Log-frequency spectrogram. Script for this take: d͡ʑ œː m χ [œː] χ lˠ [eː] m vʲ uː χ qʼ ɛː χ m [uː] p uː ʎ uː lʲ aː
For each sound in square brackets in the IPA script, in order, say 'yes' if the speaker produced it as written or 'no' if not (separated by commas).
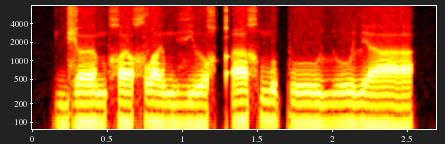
yes, yes, no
